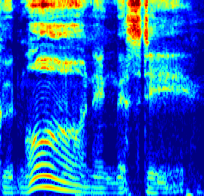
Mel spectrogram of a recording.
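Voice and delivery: eerie, ghoulish, fake spooky voice. Greeting a co-host on Halloween week: put-on spooky Halloween voice. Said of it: "that was my spooky Halloween week voice".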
